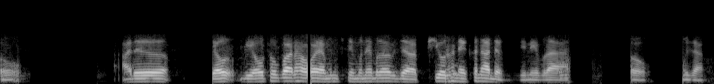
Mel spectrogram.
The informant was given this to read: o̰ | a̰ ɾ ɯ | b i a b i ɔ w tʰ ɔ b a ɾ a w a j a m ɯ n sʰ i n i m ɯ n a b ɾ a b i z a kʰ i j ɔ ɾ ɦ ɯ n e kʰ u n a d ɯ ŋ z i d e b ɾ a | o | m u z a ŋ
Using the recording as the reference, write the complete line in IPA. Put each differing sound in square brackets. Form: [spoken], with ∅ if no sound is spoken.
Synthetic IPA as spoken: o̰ | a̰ ɾ ɯ | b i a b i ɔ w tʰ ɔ b a ɾ a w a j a m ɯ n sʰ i n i m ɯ n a b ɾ a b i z a [pʰ] i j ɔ ɾ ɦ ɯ n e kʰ [ɯ] n a d ɯ ŋ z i [n] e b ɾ a | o | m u z a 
